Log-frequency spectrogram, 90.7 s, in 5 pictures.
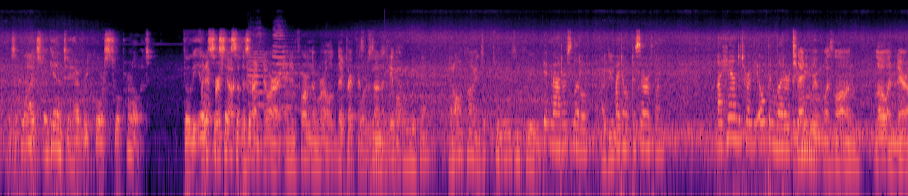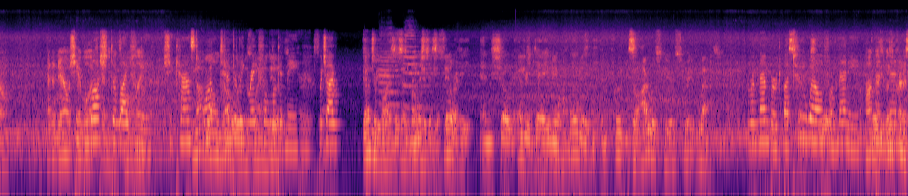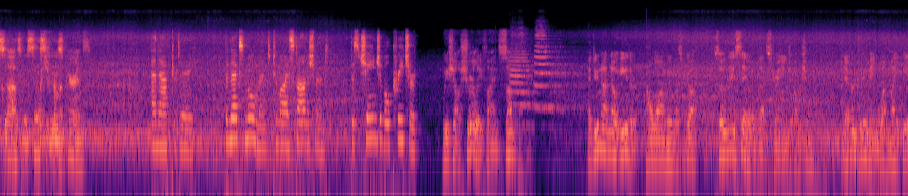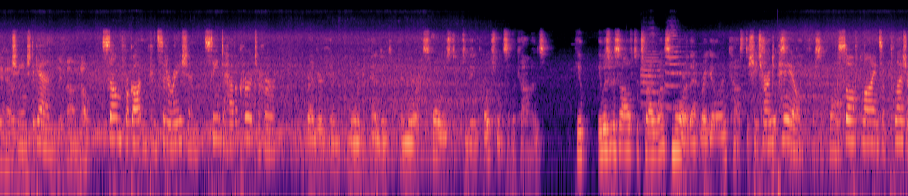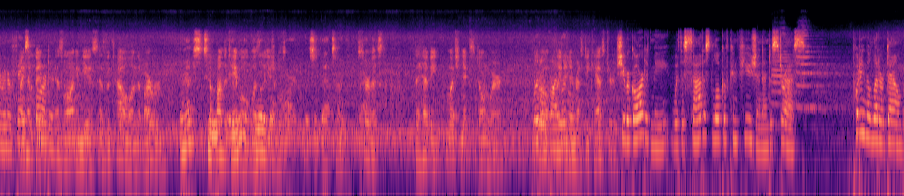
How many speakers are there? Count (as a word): four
